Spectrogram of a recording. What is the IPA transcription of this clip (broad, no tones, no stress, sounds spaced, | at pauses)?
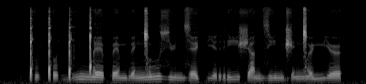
ǃ u ǃ o ɡ͡ǃ u ŋ͡ǃ ɛ p ɛ m b ɛ ŋ͡ǀ u z y n z ɛ pʲ ɛ r i ʃ a n z i n d͡ʒ ɛ ŋ͡ǀ œ mʲ œ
